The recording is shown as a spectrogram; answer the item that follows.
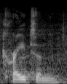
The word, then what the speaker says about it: Kraton: And so here recently, as mayor, people have been tagging me in a petition and emailing me about, I think it's pronounced Creighton facilities, or, you know,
